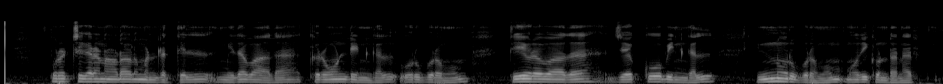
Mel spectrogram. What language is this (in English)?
Tamil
